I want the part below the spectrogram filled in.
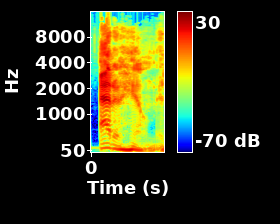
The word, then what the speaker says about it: Aduhelm: That drug, Aduhelm, it's spelled A-D-U-H-E-L-M. Aduhelm, A-D-U-H-E-L-M.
